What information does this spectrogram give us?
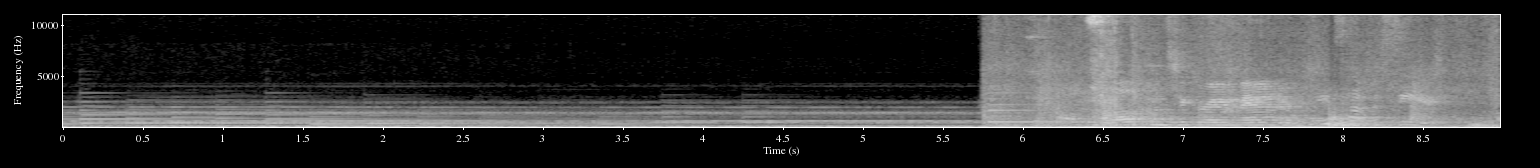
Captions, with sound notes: [Eerie noises start to be heard] Welcome to Gray Manor, please have a seat.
